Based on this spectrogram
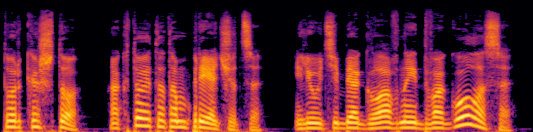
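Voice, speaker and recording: A man's voice: a little high, big pitch swings, fairly quick, no echo, clean studio sound, voice pushed up. A man doing a scornful bold girl. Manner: curt, rude retorts. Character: sharp-tongued scornful girl, bold and demanding.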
